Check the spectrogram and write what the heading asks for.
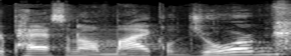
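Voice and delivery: put-on Southern accent. Retelling what a coach said, imitating a southern accent. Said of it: "You have a better Southern accent".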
